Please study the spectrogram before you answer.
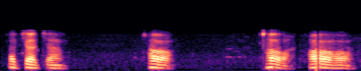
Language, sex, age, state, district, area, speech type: Marathi, male, 30-45, Maharashtra, Akola, urban, conversation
